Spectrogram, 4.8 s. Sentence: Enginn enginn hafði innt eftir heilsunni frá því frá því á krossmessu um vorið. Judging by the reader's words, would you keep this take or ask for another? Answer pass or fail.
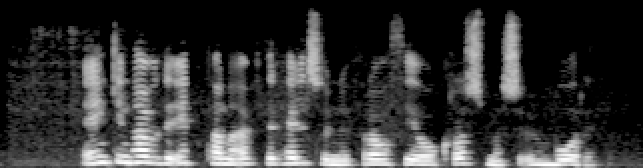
fail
